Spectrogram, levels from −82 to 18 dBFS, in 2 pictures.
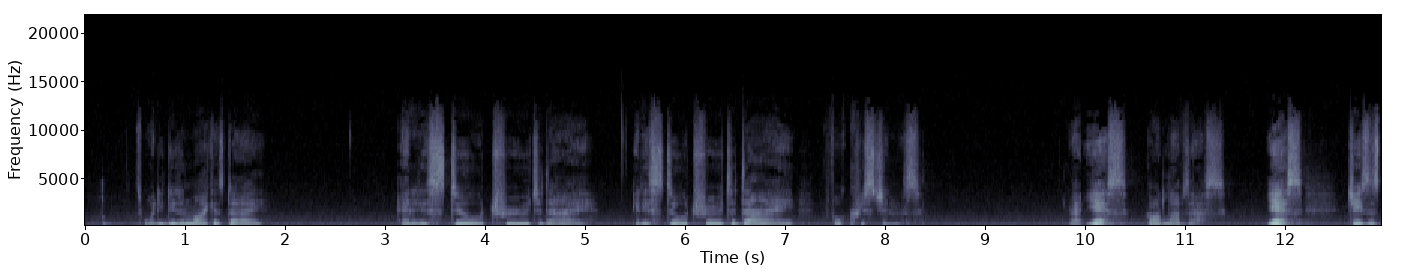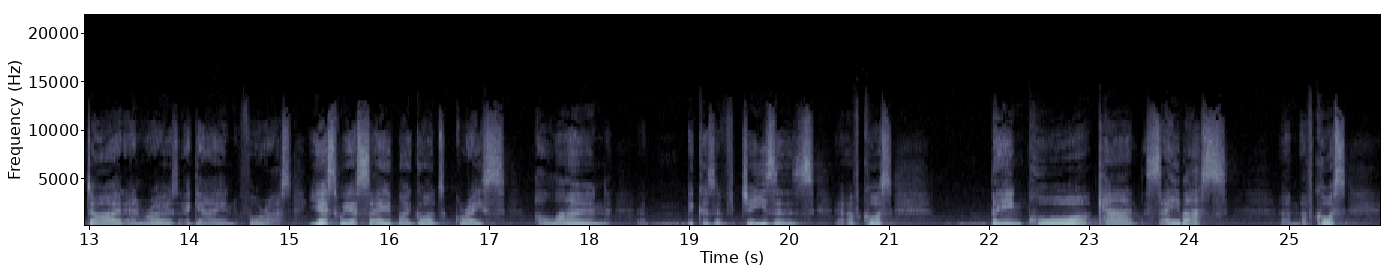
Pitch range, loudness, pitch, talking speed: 90-120 Hz, -26 LUFS, 105 Hz, 125 wpm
